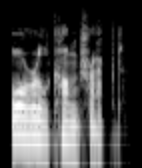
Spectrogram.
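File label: "oral contract", British English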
